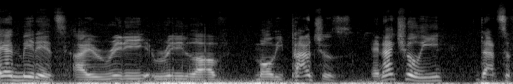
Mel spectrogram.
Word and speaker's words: MOLLE: Okay, and for those who are not tactical, M-O-L-L-E, pronounced MOLLE, is the acronym for modular lightweight load carrying equipment.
